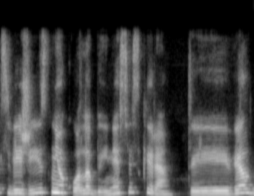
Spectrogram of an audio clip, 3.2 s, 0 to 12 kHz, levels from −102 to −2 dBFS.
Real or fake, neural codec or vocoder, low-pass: real; none; 9.9 kHz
